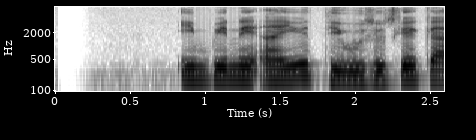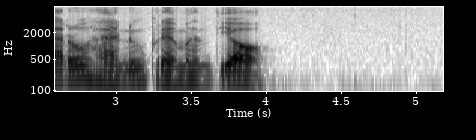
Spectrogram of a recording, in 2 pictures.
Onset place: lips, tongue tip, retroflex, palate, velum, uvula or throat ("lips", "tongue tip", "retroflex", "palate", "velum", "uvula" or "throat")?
throat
